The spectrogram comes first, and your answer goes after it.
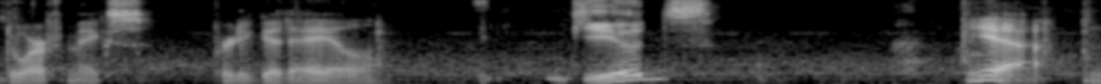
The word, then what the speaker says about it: Gyud: Gyud's? Yeah, it's spelled just like it sounds.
